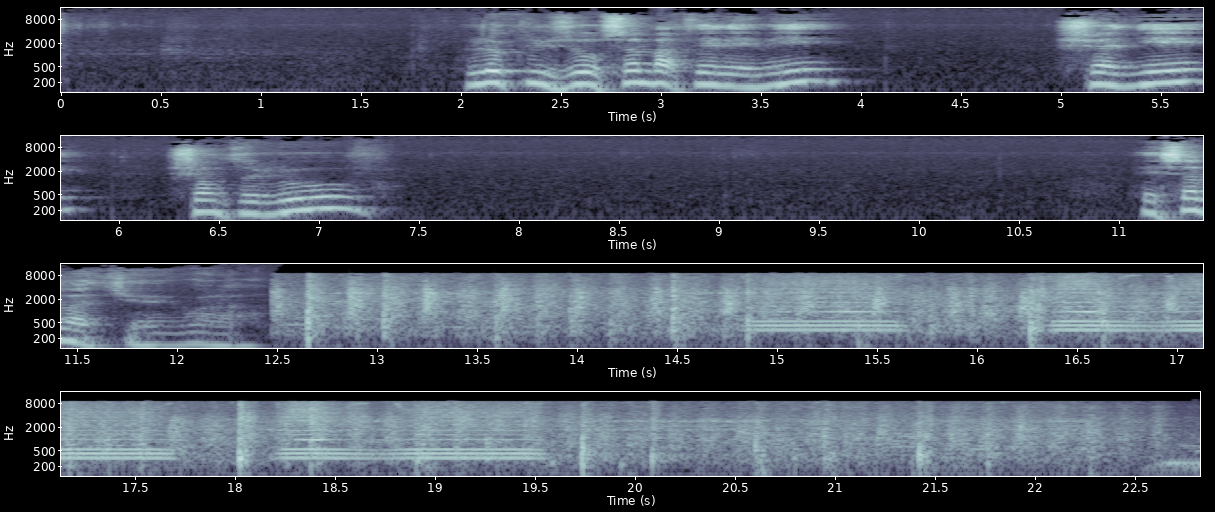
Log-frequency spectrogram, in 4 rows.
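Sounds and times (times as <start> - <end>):
speech: 2.0 - 4.0, 5.0 - 7.4, 11.1 - 12.5
steam tramway on the Piégut line in France rumbling on rails: 12.4 - 22.7
steam tramway whistle bursts: 14.8 - 19.8.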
